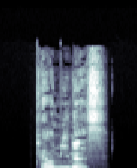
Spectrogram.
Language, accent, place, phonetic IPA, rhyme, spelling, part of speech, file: German, Germany, Berlin, [tɛʁˈmiːnəs], -iːnəs, Termines, noun, De-Termines.ogg
- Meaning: genitive singular of Termin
